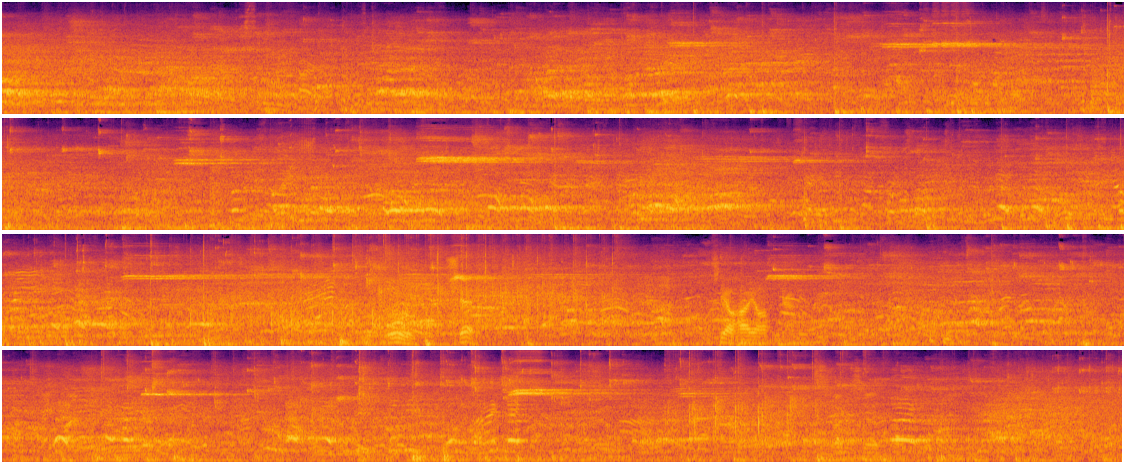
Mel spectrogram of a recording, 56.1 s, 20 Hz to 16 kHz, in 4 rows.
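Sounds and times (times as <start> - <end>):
murmur of many voices: 0.0 - 56.0
sneaker squeaks: 1.9 - 35.3, 36.2 - 56.0.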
